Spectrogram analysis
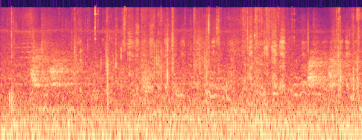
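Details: Shih Tzu playing tug-of-war over a stick it found in a park, giving a low, rough, continuous growl that rumbles steadily throughout, with a person's voice talking over it.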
